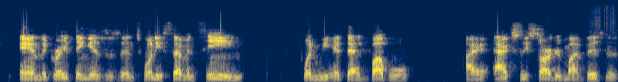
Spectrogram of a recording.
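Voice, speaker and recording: A man speaks in an ordinary speaking voice at medium pitch. His intonation is fairly even. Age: 30s. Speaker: financial coach and rapper. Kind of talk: casual interview chat.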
